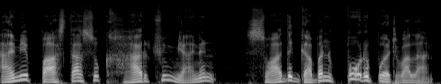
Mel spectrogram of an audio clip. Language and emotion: Kashmiri, happy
